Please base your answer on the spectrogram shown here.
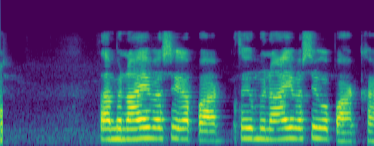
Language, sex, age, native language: Icelandic, female, 30-39, Icelandic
